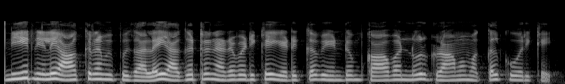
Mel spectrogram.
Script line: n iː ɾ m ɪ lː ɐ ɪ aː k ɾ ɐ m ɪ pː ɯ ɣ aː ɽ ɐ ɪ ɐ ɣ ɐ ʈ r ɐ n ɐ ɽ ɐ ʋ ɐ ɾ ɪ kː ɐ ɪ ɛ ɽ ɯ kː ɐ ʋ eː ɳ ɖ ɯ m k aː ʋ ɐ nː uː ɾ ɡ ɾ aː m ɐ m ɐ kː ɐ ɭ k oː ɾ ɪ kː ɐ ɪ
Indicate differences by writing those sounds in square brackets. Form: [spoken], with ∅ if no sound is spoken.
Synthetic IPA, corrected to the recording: n iː ɾ [n] ɪ [l] ɐ ɪ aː k ɾ ɐ m ɪ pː ɯ ɣ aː [l] ɐ ɪ ɐ ɣ ɐ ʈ r ɐ n ɐ ɽ ɐ ʋ ɐ [ɽ] ɪ kː ɐ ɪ ɛ ɽ ɯ kː ɐ ʋ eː ɳ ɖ ɯ m k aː ʋ ɐ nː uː ɾ ɡ ɾ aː m ɐ m ɐ kː ɐ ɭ k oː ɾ ɪ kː ɐ ɪ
